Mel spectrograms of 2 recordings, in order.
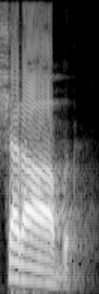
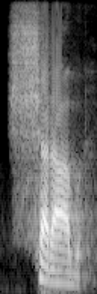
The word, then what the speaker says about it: शराब: देखिए, जब हम शराब बोलते हैं तो हम बोलते हैं शराब, शराब, श। और जब हम सराब बोलते हैं तो हम इस तरह करते हैं सराब।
